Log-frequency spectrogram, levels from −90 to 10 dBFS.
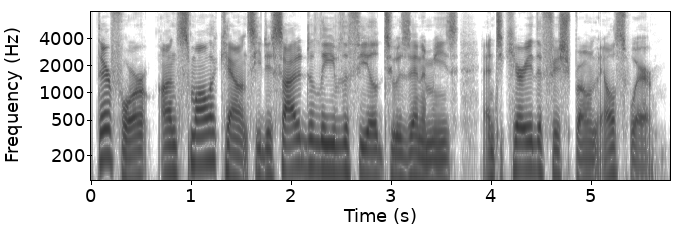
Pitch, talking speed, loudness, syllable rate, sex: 120 Hz, 195 wpm, -19 LUFS, 6.5 syllables/s, male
